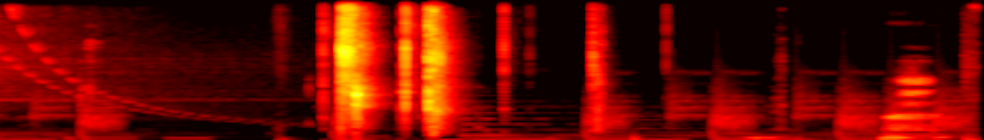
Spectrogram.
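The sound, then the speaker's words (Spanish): A beer bottle cap pops off with a sharp hiss, quickly followed by a second short crack. Faint murmurs and light handling noises surround it. “Entonces, eh, pues vamos a proceder a destapar las hermosas y deliciosas chelitas.”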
